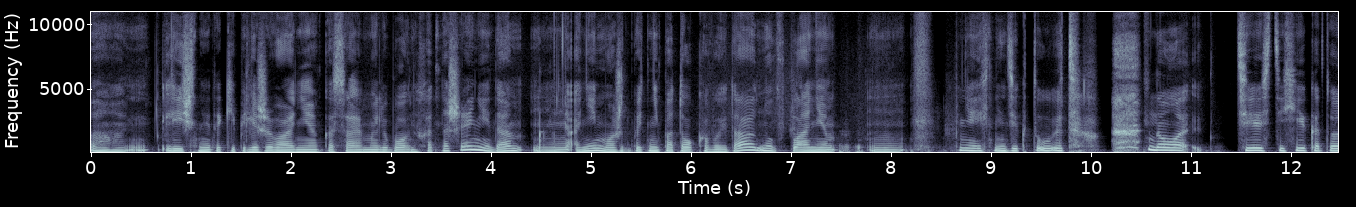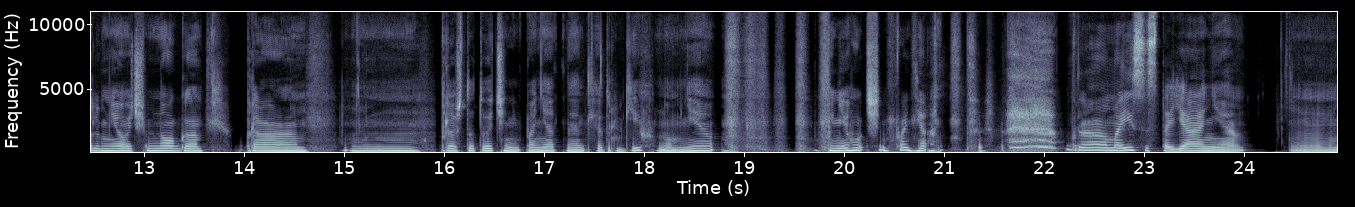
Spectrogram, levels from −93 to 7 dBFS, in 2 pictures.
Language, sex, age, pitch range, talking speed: Russian, female, 20-39, 165-215 Hz, 105 wpm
